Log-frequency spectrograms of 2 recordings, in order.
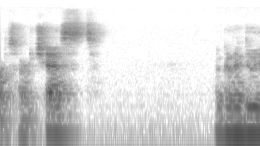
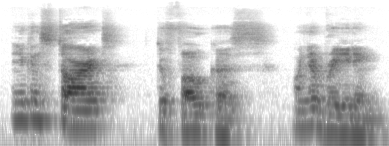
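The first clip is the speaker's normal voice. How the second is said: guided meditation. Acted. Leads a seated breathing meditation.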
